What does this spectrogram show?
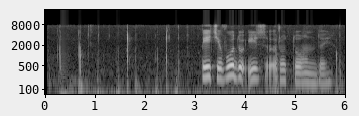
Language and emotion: Russian, neutral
